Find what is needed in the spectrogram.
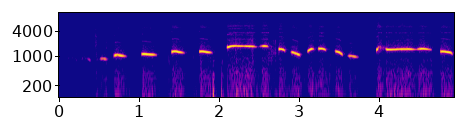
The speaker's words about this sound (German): Und da pfeifen Sie revolutionäre Lieder, die Marseillaise? Na klar, Freiheit, Gleichheit, Brüderlichkeit.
